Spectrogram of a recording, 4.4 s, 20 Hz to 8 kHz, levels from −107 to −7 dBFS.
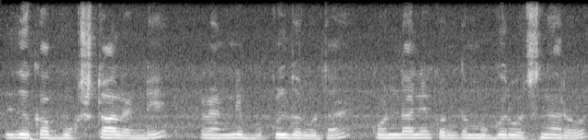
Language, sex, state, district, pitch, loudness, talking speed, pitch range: Telugu, male, Andhra Pradesh, Annamaya, 175 Hz, -16 LUFS, 175 wpm, 165-180 Hz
